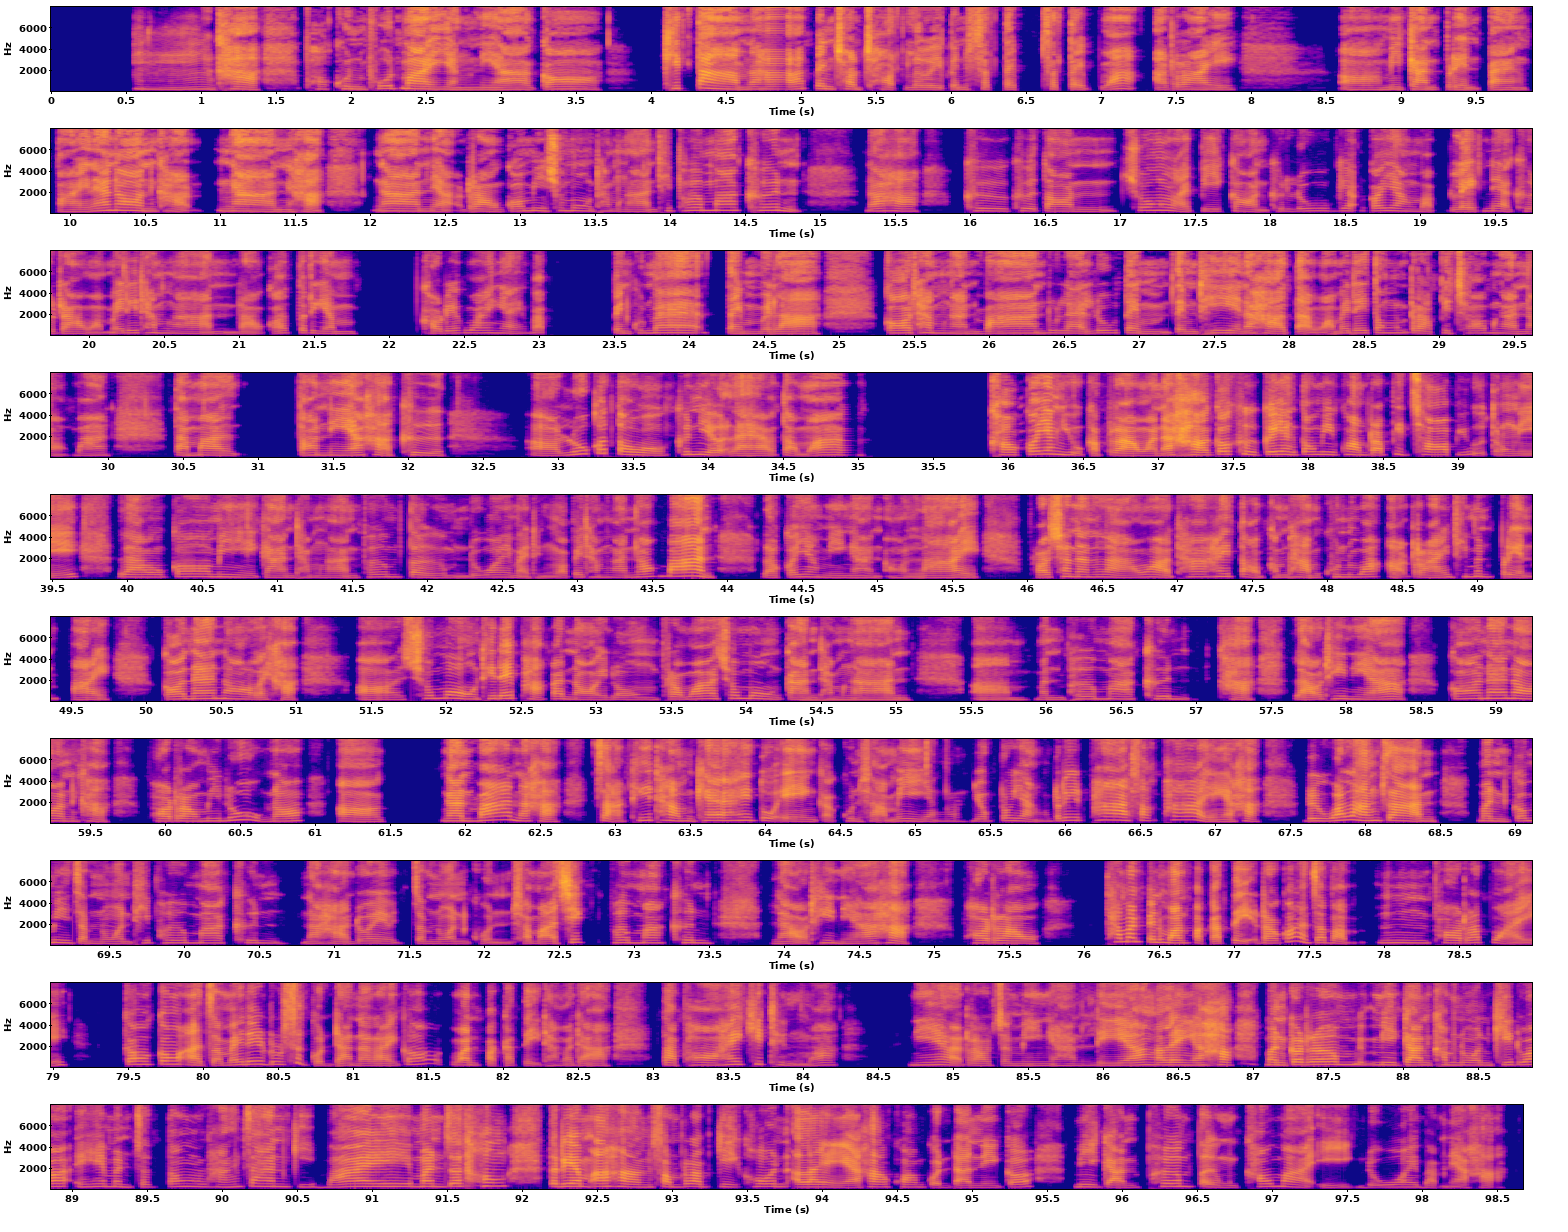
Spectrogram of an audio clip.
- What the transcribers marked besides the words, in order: laughing while speaking: "คะ"; laughing while speaking: "ต้อง"
- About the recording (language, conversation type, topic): Thai, advice, ฉันควรทำอย่างไรเมื่อวันหยุดทำให้ฉันรู้สึกเหนื่อยและกดดัน?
